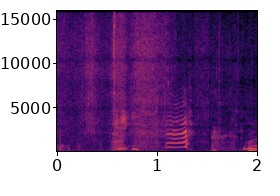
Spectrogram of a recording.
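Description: A brief rustle, then a short, high-pitched call that dips and then rises sharply in pitch.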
